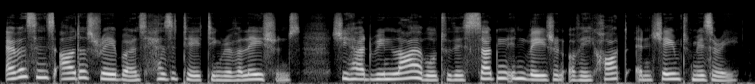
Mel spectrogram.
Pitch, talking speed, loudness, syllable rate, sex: 235 Hz, 160 wpm, -15 LUFS, 5.4 syllables/s, female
